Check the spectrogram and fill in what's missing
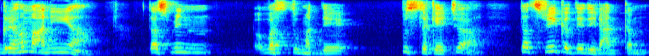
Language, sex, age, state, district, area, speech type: Sanskrit, male, 45-60, Karnataka, Dharwad, urban, spontaneous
